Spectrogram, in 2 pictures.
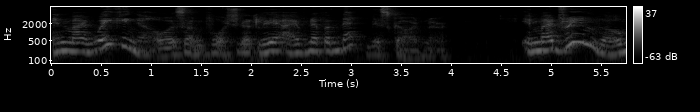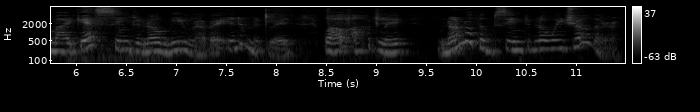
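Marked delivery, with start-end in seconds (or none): none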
